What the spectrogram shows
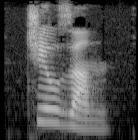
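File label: "чилзан", Komi, female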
